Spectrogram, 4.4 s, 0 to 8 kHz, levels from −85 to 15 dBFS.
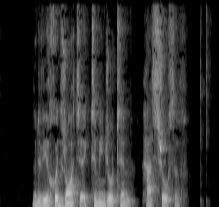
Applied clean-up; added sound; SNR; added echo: none; none; none; none.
